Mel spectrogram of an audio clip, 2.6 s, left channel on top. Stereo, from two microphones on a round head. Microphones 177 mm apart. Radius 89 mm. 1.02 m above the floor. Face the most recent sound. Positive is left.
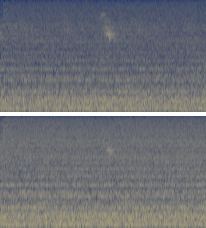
No sound to turn to.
